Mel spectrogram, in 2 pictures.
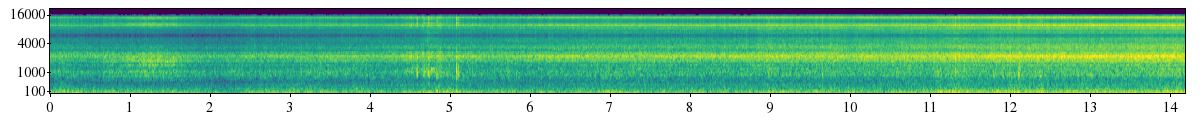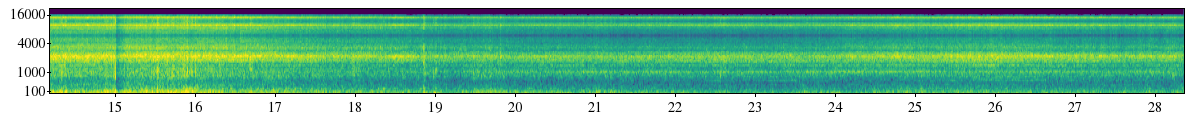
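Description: A 2008 Audi RS4's 4.2-litre V8 pulling hard at track speed, heard from inside the cabin along with heavy road and wind noise. The sound builds to its loudest about halfway through, then eases back.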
